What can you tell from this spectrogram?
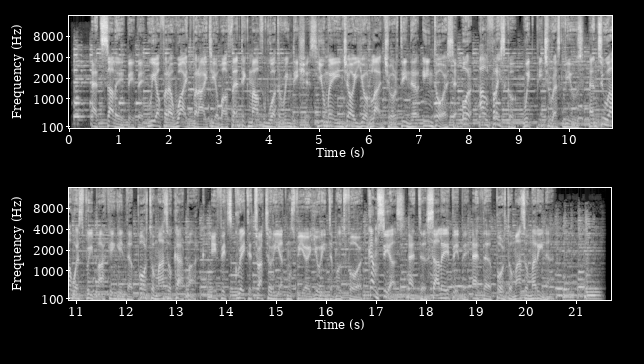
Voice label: Commercial Italian English, Italian Male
